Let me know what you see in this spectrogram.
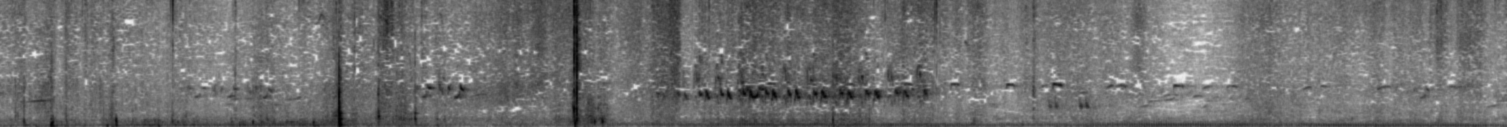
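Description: Two sharp clicks of close handling, then a bird trilling rapidly for about three seconds, over faint field ambience.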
